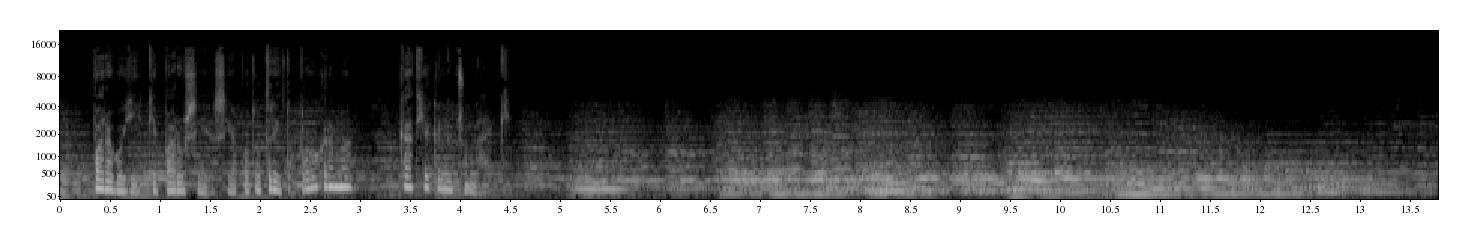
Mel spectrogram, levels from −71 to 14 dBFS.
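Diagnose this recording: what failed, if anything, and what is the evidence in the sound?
Nothing in the recording points to a failure at any stage of the chain. No audible event marks a point where the signal path broke down.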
